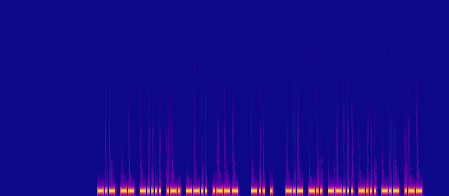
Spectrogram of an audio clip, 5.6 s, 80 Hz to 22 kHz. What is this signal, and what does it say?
Morse code, heard as a keyed tone, about 51 wpm, 700 Hz. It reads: KM6RZJ DE KD7BKW
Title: USA Callsign DE Callsign - 6 Characters - 50wpm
